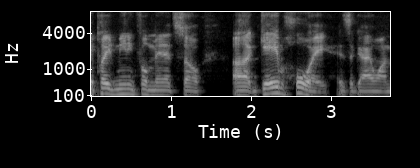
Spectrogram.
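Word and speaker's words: Houy: So Gabe Hoy is the guy I wanted to highlight here from Pitt. Hoy.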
